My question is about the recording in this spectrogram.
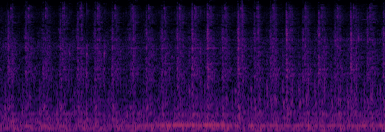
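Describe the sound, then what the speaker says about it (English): A sewing machine runs steadily and rapidly while stitching around a strip of Velcro, with a loud, close, continuous mechanical whir and no voices. "I'm just going to sew around the Velcro"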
